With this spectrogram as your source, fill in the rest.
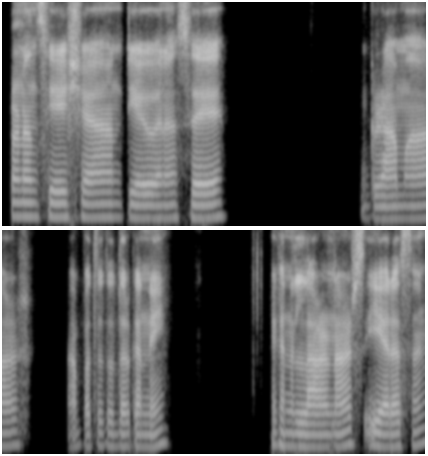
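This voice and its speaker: Man slowly listing English words, flat delivery. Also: medium pitch, smooth, no room sound. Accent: Bangladeshi. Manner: steady, listing words one by one. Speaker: English teacher. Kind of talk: reading out a word list in a lesson.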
